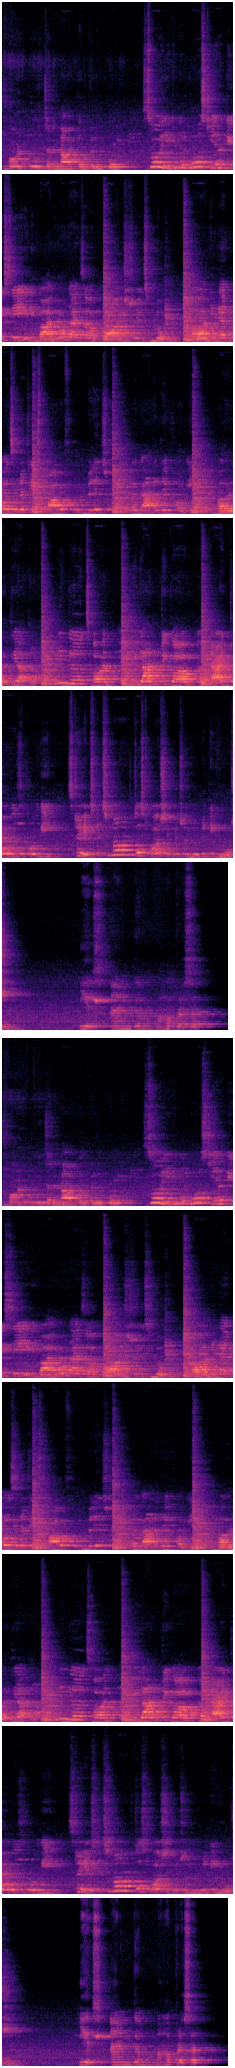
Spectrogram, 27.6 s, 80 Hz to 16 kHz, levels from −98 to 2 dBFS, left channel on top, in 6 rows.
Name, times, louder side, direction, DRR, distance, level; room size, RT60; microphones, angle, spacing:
voice 1, 0.1-2.4 3.0-7.9 8.4-11.2 11.8-13.1 13.5-14.6 14.9-19.4 20.0-20.2 20.6-23.3, left 1 dB, 65° left, -1 dB, 0.5 m, -32 dB
sound 1, 6.1-6.2 6.6-10.4 10.8-11.0 11.4-12.6 13.0-13.6 14.0-14.2 14.6-15.2 15.6-15.8 16.2-16.8 17.2-17.4 17.8-18.4, equal, 5° left, 0.6 m, -37 dB
voice 2, 24.6-27.0, right 3 dB, 85° right, 4 dB, 0.4 m, -39 dB
2.7 x 2.3 x 3.6 m, 1.3 s
head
